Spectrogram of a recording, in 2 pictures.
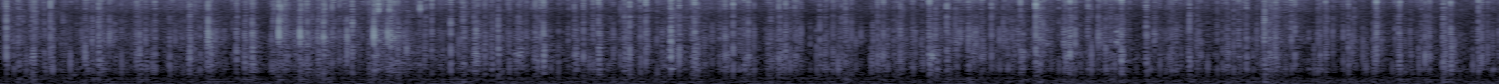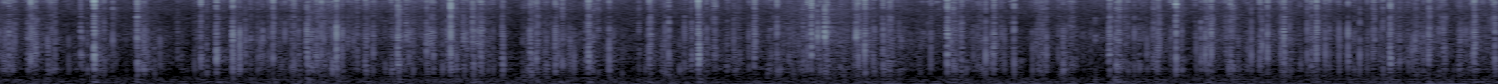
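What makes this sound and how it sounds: Long red-polished nails and fingertips tap and scratch the chest panels of a glossy black leather jacket worn on the body. The result is a quiet, steady stream of dense, dry tapping and crinkling, with short clicks over a soft, mid-toned rustle throughout.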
